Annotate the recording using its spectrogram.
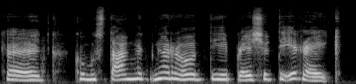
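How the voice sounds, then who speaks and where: Radio drama casting: older Ilocano village mother, inquisitive, husky mid-pitched voice, dry studio sound. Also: a little slow, no echo. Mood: probing, concerned.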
